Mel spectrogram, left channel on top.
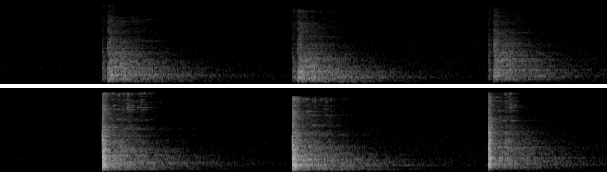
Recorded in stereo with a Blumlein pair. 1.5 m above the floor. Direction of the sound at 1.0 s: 40° right.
